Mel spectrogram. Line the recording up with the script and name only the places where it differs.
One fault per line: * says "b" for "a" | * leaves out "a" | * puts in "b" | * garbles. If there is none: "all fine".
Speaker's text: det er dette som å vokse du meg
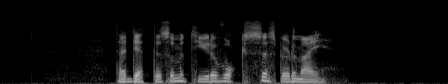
* puts in "betyr"
* puts in "spør"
